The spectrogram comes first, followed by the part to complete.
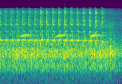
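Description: Northern flicker giving its long, rapid 'wick-wick-wick' series, about eight notes a second at a steady pace and pitch. In early spring this call marks flickers beginning courtship and nesting.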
